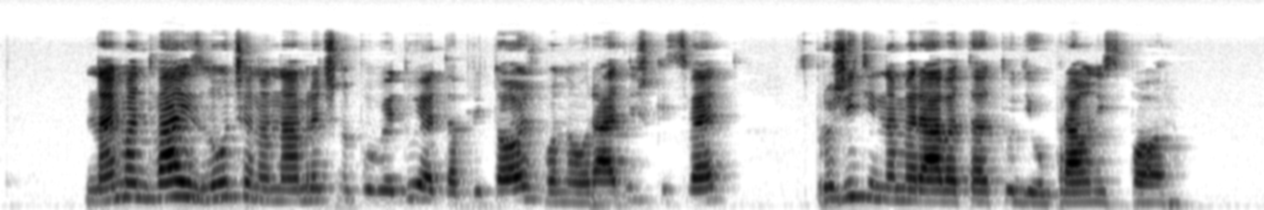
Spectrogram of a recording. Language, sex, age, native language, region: Slovenian, female, 18-29, Slovenian, Central Slovenia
